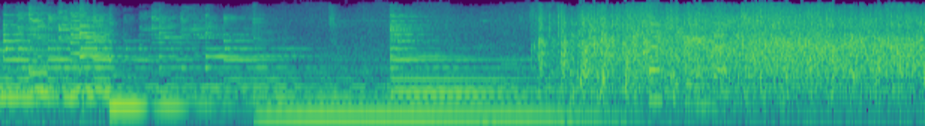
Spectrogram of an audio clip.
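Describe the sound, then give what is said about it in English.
Enthusiastic audience applause after a sung psaltery performance. The instrument's last sustained tones ring out first, then a dense, steady clapping swells and carries on to the end. “enthusiastic applause for the sweet singing of Betty Smith and her psaltery, one of the most ancient of instruments.”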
